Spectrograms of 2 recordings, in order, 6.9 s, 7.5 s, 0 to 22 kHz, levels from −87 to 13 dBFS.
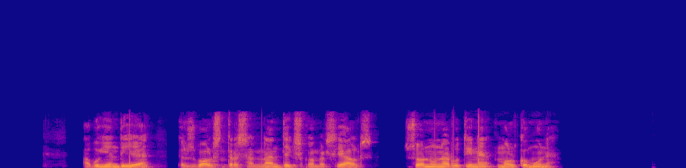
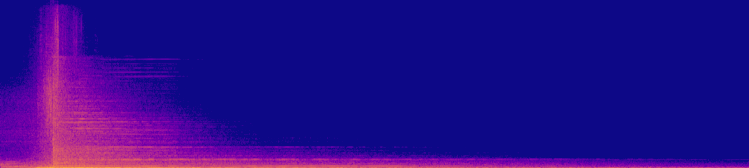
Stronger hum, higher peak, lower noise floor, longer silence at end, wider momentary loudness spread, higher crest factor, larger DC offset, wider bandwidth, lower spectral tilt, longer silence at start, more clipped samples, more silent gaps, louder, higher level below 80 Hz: neither; about the same, -2 dBFS vs -2 dBFS; first, under -90 dBFS vs -43 dBFS; first, 1.35 s vs 0.15 s; second, 10 LU vs 26 LU; about the same, 18 dB vs 18 dB; neither; second, 7.8 kHz vs 18 kHz; about the same, -5 dB/octave vs -5.5 dB/octave; first, 0.85 s vs 0 s; neither; first, 1.69-1.77 s, 3.81-4.04 s vs none; first, -18 LUFS vs -21 LUFS; second, -54 dBFS vs -22 dBFS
